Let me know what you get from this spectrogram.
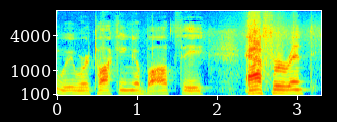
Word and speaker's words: afferent: By the way, I looked it up on Webster where they pronounce the words for you, and the afferent is the proper pronunciation. Efferent has two pronunciations, but in both of them, the focus should be on the first syllable.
